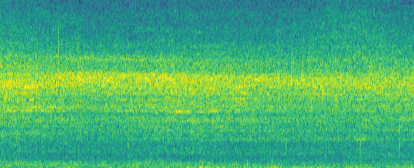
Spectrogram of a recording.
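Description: NS ICMm (Koploper) intercity electric multiple unit rolling past on the adjacent track as it comes into the station: a steady rumble of wheels on rail.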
